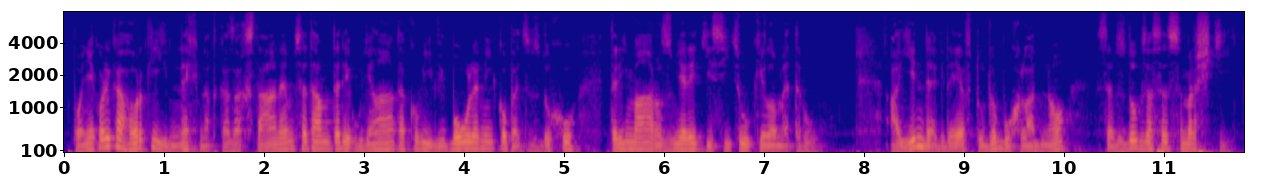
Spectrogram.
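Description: A man calmly reading a children's story aloud as narrator. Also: mid-range voice, breathy edge.

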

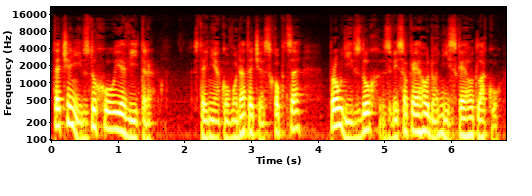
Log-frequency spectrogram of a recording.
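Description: Muž hrající laskavou babičku, trpělivě vysvětluje dětem, tlumený hlas, pohádková kniha. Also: male voice, medium pitch, lively intonation, natural voice. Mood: patiently explaining. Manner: patient, gently explaining. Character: kindly grandmother explaining weather to children.

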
